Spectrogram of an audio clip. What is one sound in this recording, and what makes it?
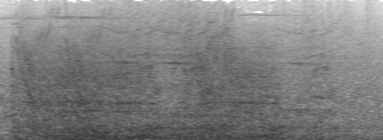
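A magic spell bursts with a loud, shimmering whoosh.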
